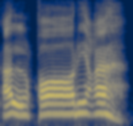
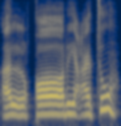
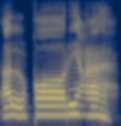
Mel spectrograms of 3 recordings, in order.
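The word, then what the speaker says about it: الْقَارِعَةُ: The rule, quite simply, is to change the ta into ha and apply a sukoon. So when stopping on this word, the pronunciation would be al-qari'ah as opposed to al-qari'atu.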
